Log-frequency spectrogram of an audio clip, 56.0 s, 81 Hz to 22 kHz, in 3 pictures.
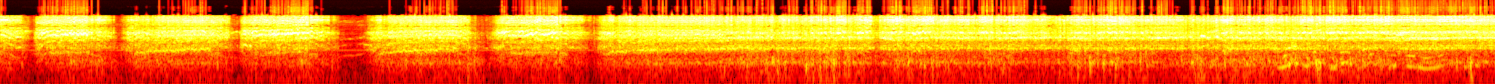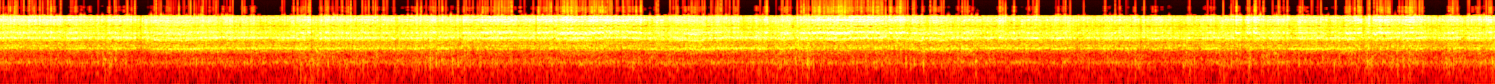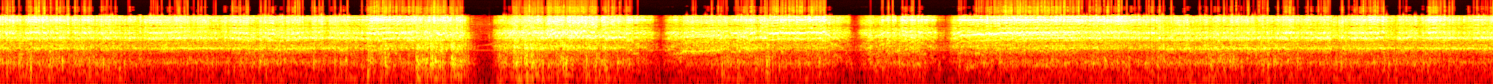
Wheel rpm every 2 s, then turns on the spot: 100, 140, 110, 110, 210, 230, 230, 230, 220, 230, 230, 230, 230, 220, 230, 220, 230, 230, 230, 230, 220, 170, 170, 170, 120, 210, 220, 230.
0-2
